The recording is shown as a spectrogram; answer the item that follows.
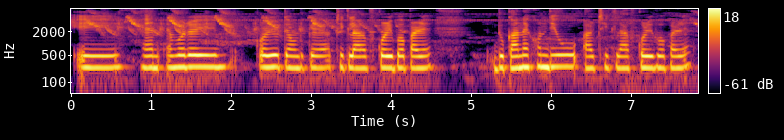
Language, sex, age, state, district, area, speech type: Assamese, female, 18-30, Assam, Sivasagar, rural, spontaneous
